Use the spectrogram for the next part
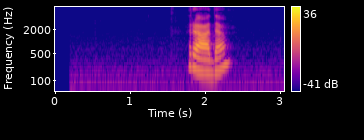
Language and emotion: Russian, positive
